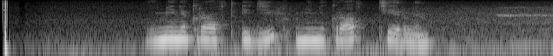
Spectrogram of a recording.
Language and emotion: Russian, neutral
